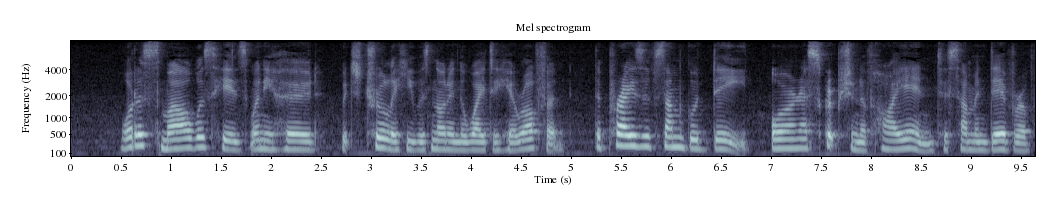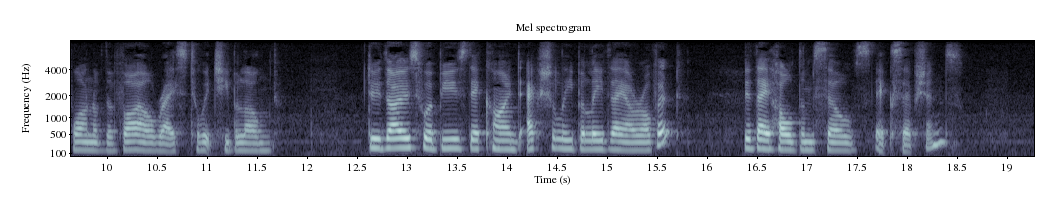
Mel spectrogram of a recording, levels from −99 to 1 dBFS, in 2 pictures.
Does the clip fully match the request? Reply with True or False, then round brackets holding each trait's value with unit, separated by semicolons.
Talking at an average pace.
True (190 wpm)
